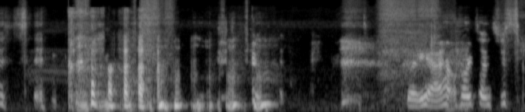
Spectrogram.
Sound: all laughing

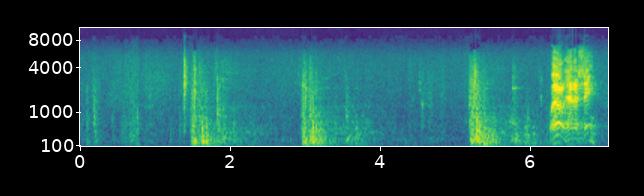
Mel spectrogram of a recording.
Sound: thudding

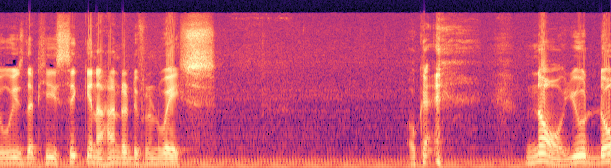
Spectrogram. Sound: laughs

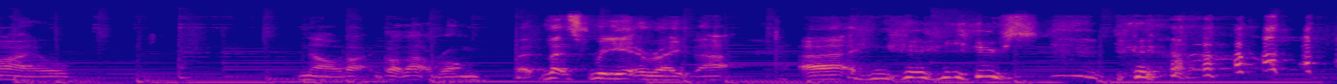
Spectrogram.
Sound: laughter

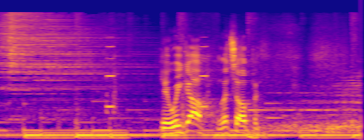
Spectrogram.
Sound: timer beeping

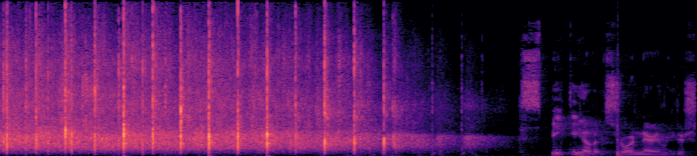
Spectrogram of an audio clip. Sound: applause

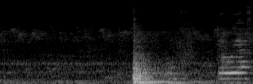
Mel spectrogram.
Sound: thud

